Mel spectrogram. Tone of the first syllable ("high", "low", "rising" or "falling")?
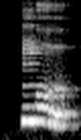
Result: falling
